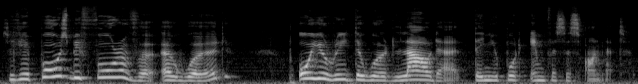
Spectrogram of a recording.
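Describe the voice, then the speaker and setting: A woman teacher explaining tips for oral reading assessments, patiently and with many pauses and fillers. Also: medium pitch, animated.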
